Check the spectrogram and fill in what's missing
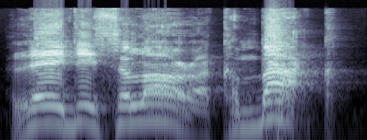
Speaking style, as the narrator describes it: Riffin yelled

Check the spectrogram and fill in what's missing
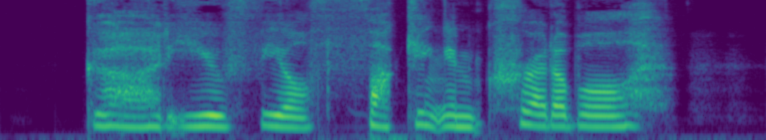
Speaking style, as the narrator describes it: Stephen moaned

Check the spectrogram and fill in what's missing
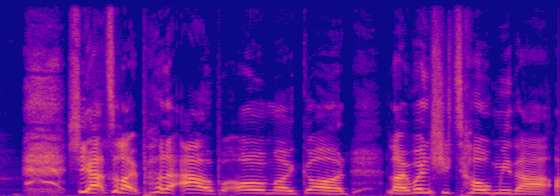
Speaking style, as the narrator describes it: I cried laughing

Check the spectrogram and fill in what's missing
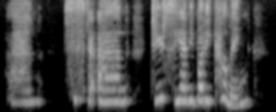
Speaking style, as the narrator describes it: said his wife, and then cried out very softly

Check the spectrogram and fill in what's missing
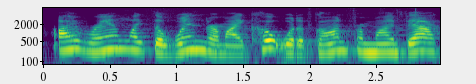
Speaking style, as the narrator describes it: he cried

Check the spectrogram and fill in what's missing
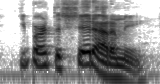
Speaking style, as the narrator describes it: she whined

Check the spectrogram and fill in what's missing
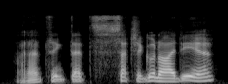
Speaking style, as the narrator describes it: I mumbled, under a tight smile

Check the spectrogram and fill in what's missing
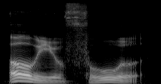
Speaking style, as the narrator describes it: said she

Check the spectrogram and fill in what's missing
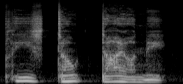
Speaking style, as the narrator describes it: she whispered, her voice faint

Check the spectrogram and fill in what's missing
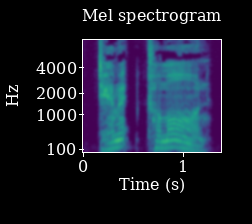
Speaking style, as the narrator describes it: he muttered

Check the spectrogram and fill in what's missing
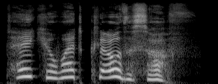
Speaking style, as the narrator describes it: he panted

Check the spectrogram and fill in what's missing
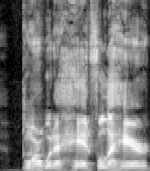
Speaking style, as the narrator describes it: Jolene shouted to her husband

